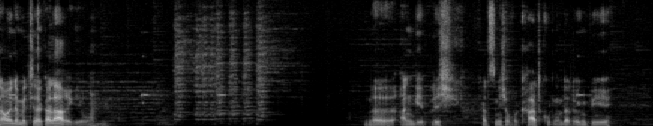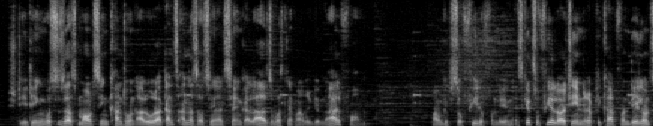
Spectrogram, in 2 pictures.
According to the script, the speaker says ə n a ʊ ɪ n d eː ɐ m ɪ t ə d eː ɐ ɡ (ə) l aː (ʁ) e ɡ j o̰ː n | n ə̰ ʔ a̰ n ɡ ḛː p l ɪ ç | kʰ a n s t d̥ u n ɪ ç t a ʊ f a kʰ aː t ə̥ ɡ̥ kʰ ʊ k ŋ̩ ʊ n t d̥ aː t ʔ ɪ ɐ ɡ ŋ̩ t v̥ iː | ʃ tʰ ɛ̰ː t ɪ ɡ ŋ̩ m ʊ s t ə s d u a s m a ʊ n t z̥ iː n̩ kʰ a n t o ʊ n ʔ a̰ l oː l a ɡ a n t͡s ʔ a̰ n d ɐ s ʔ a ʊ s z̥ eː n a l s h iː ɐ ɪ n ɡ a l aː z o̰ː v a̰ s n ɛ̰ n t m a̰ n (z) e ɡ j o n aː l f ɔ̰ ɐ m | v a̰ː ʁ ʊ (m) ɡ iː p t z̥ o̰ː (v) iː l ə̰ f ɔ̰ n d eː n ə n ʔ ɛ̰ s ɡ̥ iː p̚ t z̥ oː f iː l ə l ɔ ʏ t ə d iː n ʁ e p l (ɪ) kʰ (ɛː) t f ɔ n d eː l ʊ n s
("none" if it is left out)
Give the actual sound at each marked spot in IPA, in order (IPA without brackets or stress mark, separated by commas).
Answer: a, ʁ, ʁ, m, f, i, aː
